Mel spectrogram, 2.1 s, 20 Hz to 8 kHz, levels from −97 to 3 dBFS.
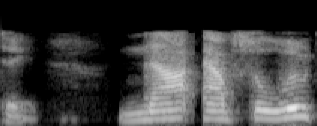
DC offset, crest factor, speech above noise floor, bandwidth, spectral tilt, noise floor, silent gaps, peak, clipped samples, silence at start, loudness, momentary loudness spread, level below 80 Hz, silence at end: under 0.1%; 18 dB; 40 dB; 4.1 kHz; -10.5 dB/octave; -59 dBFS; none; -4 dBFS; under 0.1%; 0 s; -19 LUFS; 17 LU; -62 dBFS; 0.05 s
